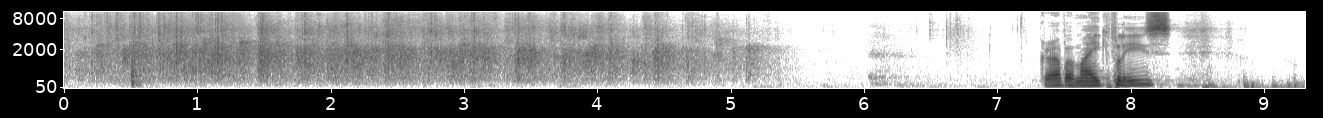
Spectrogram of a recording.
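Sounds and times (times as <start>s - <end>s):
audience round of applause: 0.0s - 5.5s
speech: 7.3s - 8.6s.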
